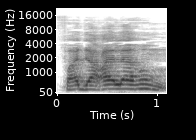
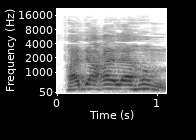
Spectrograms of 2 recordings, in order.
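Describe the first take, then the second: Both takes have the same delivery.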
